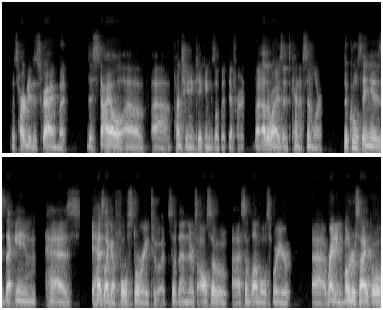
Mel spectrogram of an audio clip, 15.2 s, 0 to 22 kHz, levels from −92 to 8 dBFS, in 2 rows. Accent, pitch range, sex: American, 95-110 Hz, male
